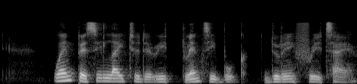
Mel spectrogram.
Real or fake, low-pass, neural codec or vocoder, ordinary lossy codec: fake; 7.2 kHz; codec, 16 kHz, 0.5 kbps, FunCodec, trained on LibriTTS, 25 frames a second; none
